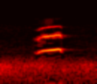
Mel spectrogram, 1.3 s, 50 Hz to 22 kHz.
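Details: Adult male eagle sitting on the nest, 24 February at 4:34 pm, giving a plaintive cry: one clean, high whistled note lasting about a third of a second, slightly rising then held steady, against quiet low background noise.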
